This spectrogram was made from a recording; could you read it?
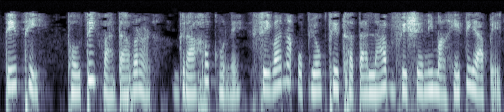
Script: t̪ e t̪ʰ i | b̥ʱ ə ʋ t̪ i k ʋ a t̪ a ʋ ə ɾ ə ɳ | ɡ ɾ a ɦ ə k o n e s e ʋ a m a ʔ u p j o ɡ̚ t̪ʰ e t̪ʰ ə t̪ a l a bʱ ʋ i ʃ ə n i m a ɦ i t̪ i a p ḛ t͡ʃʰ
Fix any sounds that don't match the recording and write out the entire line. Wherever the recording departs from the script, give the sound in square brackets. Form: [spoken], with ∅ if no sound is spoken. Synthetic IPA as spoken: t̪ e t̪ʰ i | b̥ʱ ə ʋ t̪ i k ʋ a t̪ a ʋ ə ɾ ə ɳ | ɡ ɾ a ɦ ə k o n e s e ʋ a [n] a ʔ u p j o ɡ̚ t̪ʰ [i] t̪ʰ ə t̪ a l a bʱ ʋ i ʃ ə n i m a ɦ i t̪ i a p ḛ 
